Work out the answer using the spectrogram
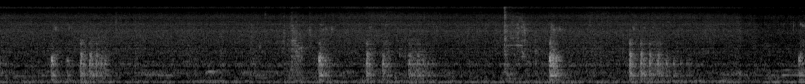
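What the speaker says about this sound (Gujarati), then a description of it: "તો આપણો બધો નાસ્તો તળાઈને તૈયાર થઈ ગયો છે" Gram flour snack deep frying in hot oil, a steady low sizzle with scattered crackles and pops, alone and fairly quiet throughout.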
